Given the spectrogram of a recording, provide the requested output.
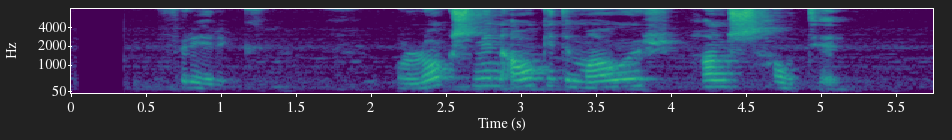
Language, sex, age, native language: Icelandic, female, 40-49, French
